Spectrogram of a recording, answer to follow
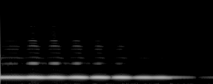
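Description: Wooden Native American-style flute holding one long low note with a wavering pulse in its loudness, fading away near the end.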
